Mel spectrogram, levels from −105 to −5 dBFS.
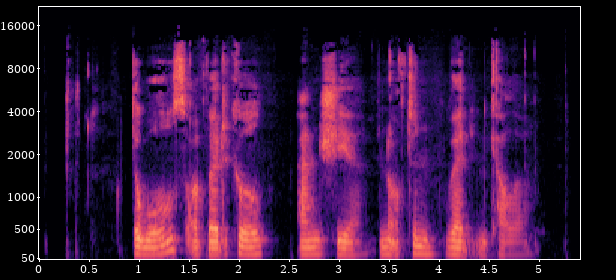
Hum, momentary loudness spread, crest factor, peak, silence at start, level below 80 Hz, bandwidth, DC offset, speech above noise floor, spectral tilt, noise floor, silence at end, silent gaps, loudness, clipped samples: none; 16 LU; 22 dB; -10 dBFS; 0.25 s; -70 dBFS; 13.5 kHz; under 0.1%; 27 dB; -2.5 dB/octave; -58 dBFS; 0.6 s; none; -30 LUFS; under 0.1%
